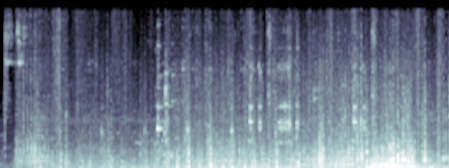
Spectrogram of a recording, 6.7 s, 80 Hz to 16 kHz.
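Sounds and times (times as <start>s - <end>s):
horse hooves clip-clopping: 0.0s - 6.7s
horse-drawn cart rattling and creaking: 0.0s - 6.7s.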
